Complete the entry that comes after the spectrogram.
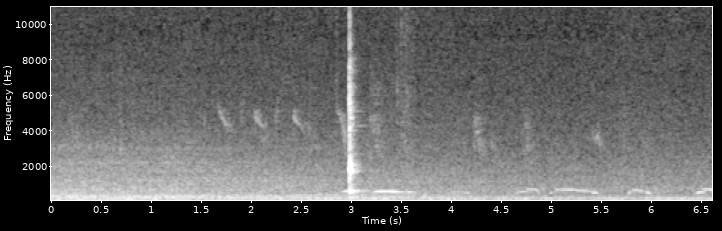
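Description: Birds calling with short chirps that come more often in the second half, over a faint steady low hum. One sharp click about three seconds in is the loudest sound.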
